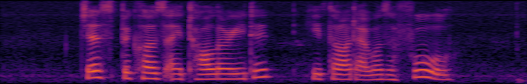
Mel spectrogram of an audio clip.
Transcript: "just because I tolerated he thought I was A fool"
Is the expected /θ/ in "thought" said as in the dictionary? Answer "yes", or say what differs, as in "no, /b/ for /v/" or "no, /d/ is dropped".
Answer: yes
